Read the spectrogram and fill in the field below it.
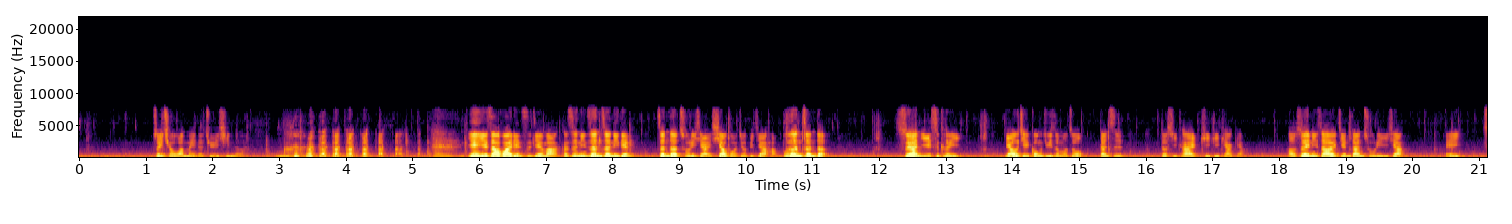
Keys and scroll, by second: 9.8 space, 10.8 space, 12.5 space.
